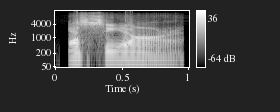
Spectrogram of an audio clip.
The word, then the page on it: SCR: American English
